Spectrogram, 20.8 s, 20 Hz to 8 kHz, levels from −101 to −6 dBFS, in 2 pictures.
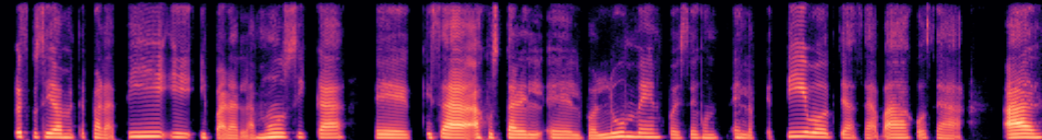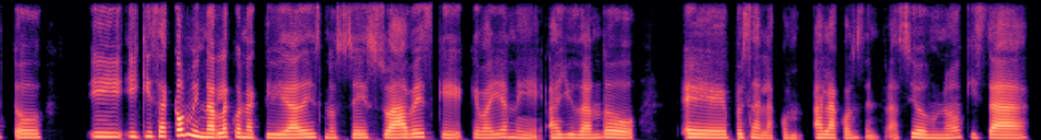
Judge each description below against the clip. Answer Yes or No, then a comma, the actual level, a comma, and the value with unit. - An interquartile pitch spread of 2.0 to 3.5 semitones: Yes, average, 2.8 semitones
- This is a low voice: No, high, 195 Hz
